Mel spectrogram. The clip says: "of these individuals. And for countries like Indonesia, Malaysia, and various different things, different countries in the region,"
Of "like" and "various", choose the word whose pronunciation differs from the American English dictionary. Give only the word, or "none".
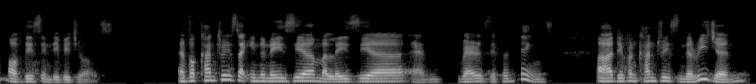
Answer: none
